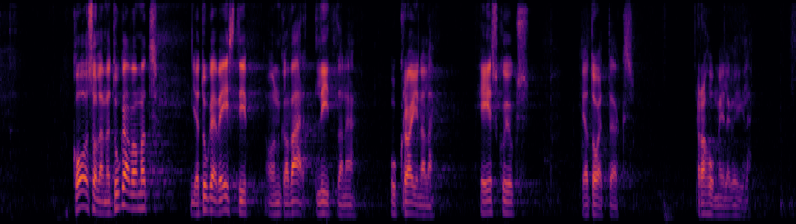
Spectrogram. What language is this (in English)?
Estonian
